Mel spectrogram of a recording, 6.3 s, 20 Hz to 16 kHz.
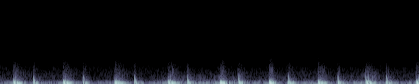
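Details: Full heart auscultation through a stethoscope on a male, recorded either sitting at a desk or lying in bed: clear, regular lub-dub heart sounds at about 80 beats a minute, normal heart sounds.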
